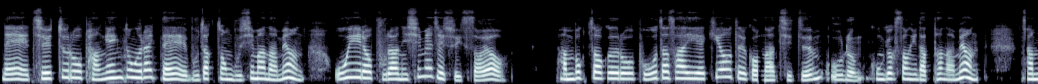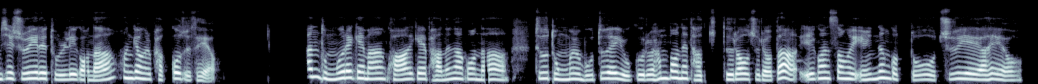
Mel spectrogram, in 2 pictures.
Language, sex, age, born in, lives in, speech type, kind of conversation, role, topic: Korean, female, 25-29, South Korea, United States, read, expert-assistant, expert, 반려견과 반려묘를 함께 키울 때 발생하는 갈등을 어떻게 해결할 수 있을까요? 서로 다른 품종의 성향 차이에서 오는 문제를 극복하는 방법은 무엇이 있을까요?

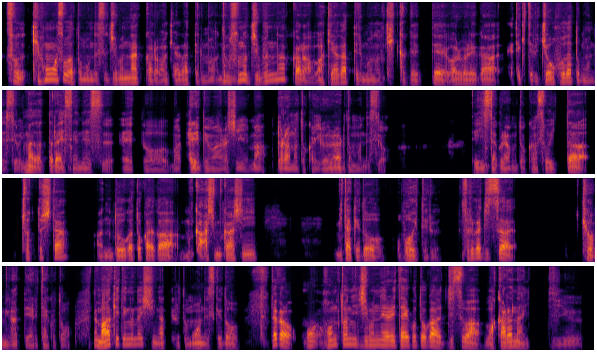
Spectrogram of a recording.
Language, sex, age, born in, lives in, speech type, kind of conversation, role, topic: Japanese, male, 40-44, Japan, Japan, conversation, podcast, guest, やりたいことがわからない人には、何を勧めますか？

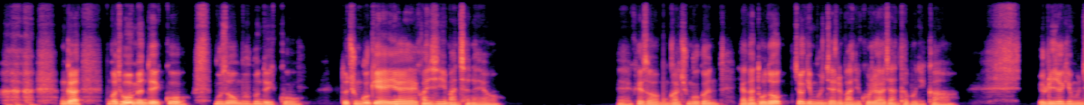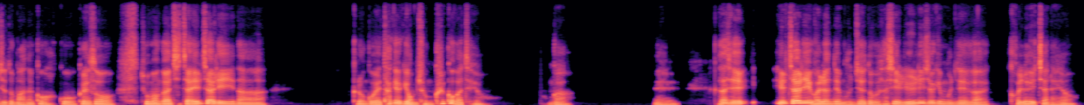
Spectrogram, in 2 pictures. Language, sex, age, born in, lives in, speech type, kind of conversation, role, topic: Korean, male, 35-39, South Korea, France, conversation, unstructured, none, 기술 발전이 일자리에 어떤 영향을 미칠까요?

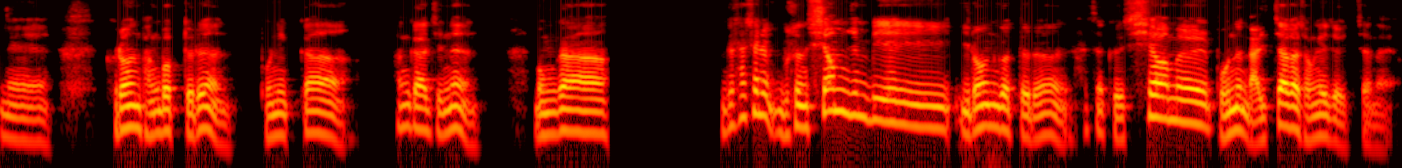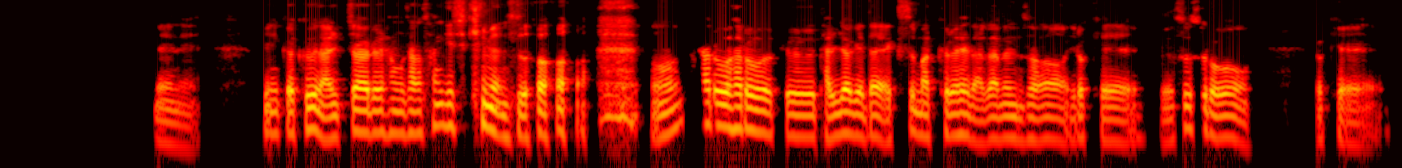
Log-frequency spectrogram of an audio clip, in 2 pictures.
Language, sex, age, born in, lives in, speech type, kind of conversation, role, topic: Korean, male, 50-54, South Korea, United States, conversation, podcast, guest, 학습 동기를 어떻게 유지하나요?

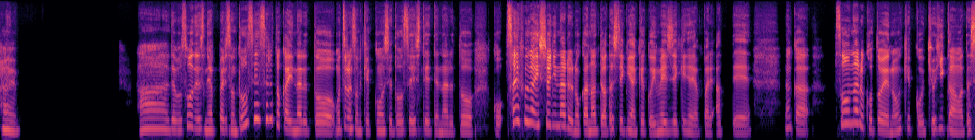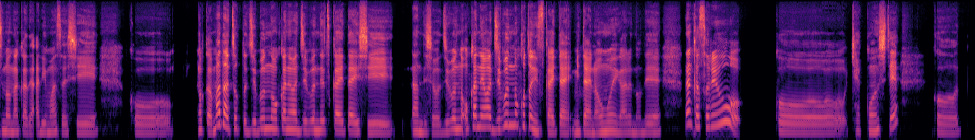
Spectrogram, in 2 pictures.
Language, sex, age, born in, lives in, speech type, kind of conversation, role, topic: Japanese, female, 25-29, Japan, Japan, conversation, advice, user, パートナーと長期的な将来の計画（結婚・子ども・住まいなど）をどのように話し合えばよいですか？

